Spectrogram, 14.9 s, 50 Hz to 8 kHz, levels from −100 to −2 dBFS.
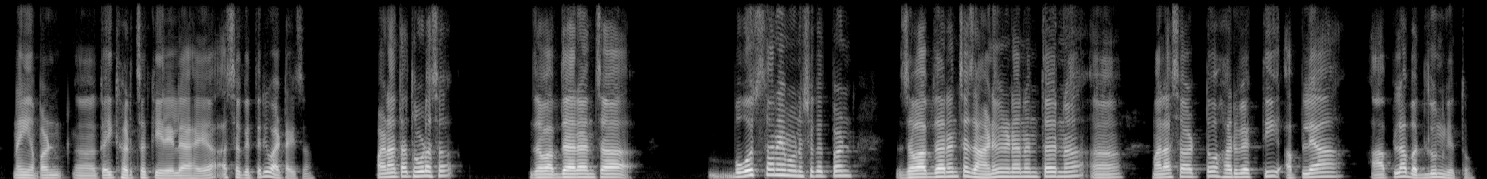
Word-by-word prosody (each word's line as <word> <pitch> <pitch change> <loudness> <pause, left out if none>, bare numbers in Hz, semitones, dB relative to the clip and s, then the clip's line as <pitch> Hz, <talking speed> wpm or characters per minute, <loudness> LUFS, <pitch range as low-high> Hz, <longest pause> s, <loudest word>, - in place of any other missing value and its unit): नाही 125 -1 -1
आपण 120 +2 -3
अ, 110 -2 -7
काही 120 +1 0
खर्च 125 +1 -1
केलेला 110 -1 0
आहे, 105 0 -2
असं 130 +2 -5
काहीतरी 125 - -4
वाटायचं, 100 - -3 0.7
पण 155 +2 +2
आता 175 +3 +2
थोडंस 200 +1 +3 0.9
जबाबदाऱ्यांचा 145 +2 +4 1.2
बोझ 215 +7 +6
तर 250 - +3
नाही 240 -1 +3
म्हणू 215 -2 +1
शकत, 205 0 -2
पण 215 0 +1 0.6
जबाबदाऱ्यांच्या 175 +7 +5
जाणीव 155 0 +3
येण्यानंतर 180 +1 +1
ना 185 +1 -2 0.2
अ, 130 - -5 0.5
मला 140 +3 +2
असं 160 +2 -2
वाटतो 170 +4 -2
हर 160 - +1
व्यक्ति 165 +4 -2
आपल्या 145 +8 0 0.6
आपला 160 +8 -1
बदलून 145 +5 -2
घेतो. 105 -2 -9
155 Hz, 135 wpm, -21 LUFS, 125-185 Hz, 1.2 s, बोझ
